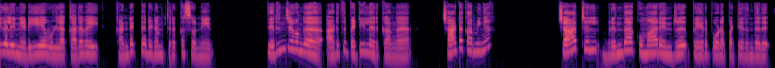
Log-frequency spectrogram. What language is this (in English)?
Tamil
